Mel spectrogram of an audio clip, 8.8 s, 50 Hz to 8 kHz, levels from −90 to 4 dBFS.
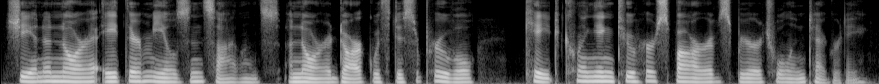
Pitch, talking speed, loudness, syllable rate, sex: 140 Hz, 135 wpm, -18 LUFS, 4.5 syllables/s, female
